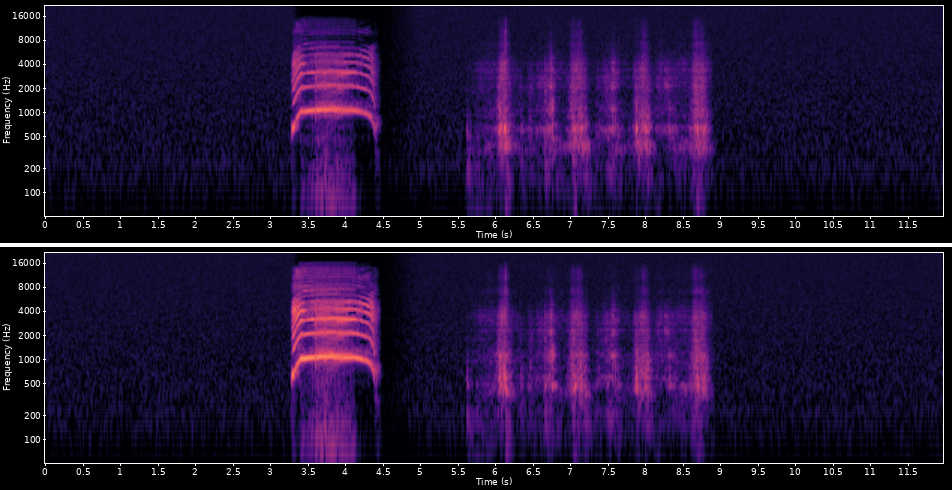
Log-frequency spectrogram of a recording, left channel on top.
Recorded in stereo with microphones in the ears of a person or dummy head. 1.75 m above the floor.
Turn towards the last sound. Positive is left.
turn(degrees=-15)  # may be behind; listen again after turning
